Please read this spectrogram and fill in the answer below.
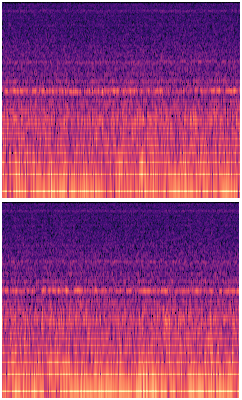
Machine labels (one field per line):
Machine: fan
